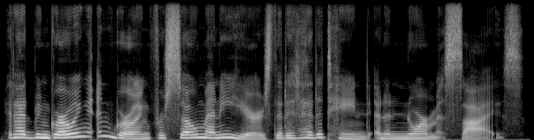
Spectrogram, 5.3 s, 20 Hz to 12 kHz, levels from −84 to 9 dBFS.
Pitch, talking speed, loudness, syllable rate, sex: 230 Hz, 190 wpm, -18 LUFS, 4.7 syllables/s, female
